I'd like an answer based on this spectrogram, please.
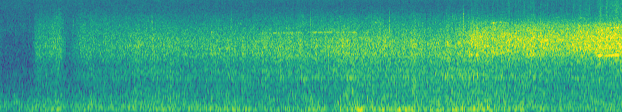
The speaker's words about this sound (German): Der Nebel ist zu dicht, mach schnell, der Zug hält nicht lange.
